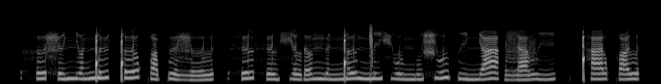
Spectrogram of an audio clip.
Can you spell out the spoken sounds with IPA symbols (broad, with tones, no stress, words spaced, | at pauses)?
hɵ˧˥˧ ɬʏ˩˧ɲʌ˩˧ŋ͡ǃʉ˧˥˧ ǃɵ˧˥˧lqʷə˩˧ pʏ˨˩ɮɵ˩˧l | hʏ˧˥˧lhʏ˨˩lçə˨˩lɾʌ˧˥˧ ŋʏ˨˩ ŋ͡ǃɵ˧˥˧lŋ͡ǀi˧˥˧çu˨˩l ŋu˩˧ɕu˧˥˧lpi˨˩ ɲa˧˥˧ | ɮa˩˧vi˩˧ | ǃʰa˧˥˧lqʷə˧˥˧l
